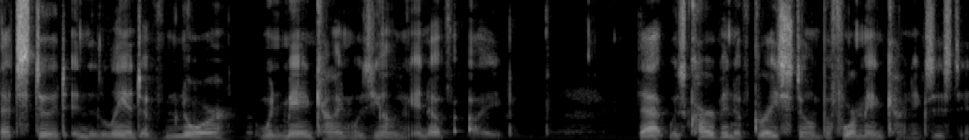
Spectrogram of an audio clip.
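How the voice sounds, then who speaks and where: Speaking very slowly, this person has a soft-spoken delivery. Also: man, ordinary pitch variation. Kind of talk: horror story reading.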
